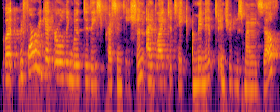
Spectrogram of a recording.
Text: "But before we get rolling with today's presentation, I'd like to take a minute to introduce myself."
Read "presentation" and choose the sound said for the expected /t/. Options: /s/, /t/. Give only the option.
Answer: /t/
